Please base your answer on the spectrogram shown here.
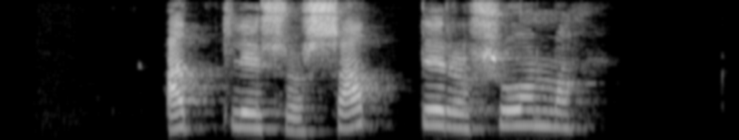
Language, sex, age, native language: Icelandic, female, 10, Icelandic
